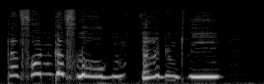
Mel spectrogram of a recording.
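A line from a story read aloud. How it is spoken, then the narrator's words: Mouse squeaking. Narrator (German): piepste die Maus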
